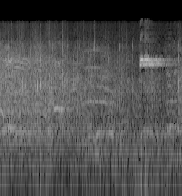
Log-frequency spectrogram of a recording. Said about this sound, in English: And then we got a whistle and a timeout, I believe.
